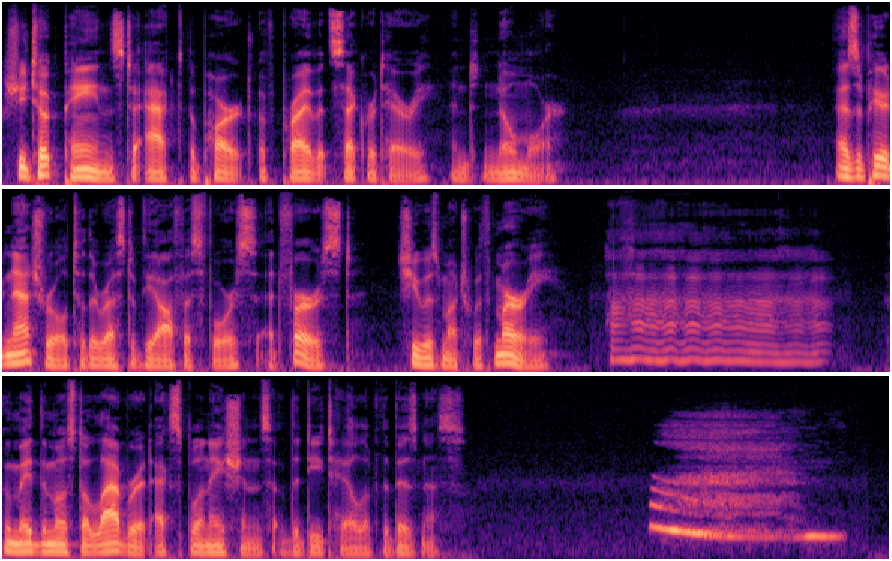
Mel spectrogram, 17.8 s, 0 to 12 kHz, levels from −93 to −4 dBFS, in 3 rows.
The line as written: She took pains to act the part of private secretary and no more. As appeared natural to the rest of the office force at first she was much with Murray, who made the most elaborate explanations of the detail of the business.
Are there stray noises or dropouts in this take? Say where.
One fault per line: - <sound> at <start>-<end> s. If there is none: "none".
- laugh at 9.9-11.5 s
- sigh at 16.1-17.5 s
